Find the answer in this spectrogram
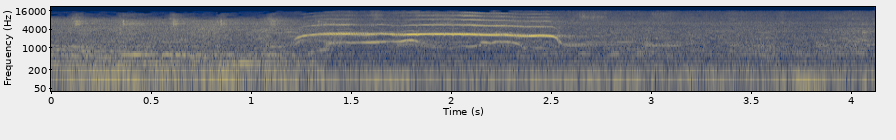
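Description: Loud fairground ride music with a heavy bass beat. From about a second in, a long high-pitched scream rises, holds for over a second and drops away, with a second wavering voice beneath it: riders shrieking on a Miami ride.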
